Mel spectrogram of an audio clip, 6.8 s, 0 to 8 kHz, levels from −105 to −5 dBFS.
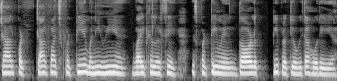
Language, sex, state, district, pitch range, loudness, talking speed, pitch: Hindi, female, Uttar Pradesh, Etah, 190-215 Hz, -16 LUFS, 180 wpm, 200 Hz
